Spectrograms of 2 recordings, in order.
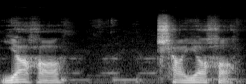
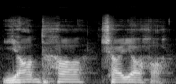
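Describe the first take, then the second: First: The first word has no d sound. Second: The first word has a d sound. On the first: This is the oldest dialect's form. "the oldest pronunciation uh, of the Negev desert" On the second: This is the second dialect's form. "In the second dialect, it would be pronounced"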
